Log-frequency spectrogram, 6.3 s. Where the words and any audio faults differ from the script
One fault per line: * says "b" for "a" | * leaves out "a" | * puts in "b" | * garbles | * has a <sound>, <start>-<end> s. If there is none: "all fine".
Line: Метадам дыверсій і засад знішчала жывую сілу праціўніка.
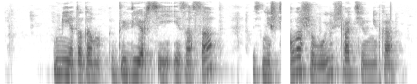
* has a dropout, 4.2-4.4 s
* leaves out "сілу"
